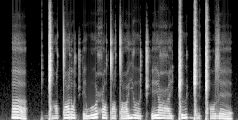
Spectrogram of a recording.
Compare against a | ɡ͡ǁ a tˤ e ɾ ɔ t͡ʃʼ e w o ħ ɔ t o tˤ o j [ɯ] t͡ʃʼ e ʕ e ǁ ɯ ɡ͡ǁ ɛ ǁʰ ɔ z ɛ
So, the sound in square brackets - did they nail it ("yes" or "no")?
no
